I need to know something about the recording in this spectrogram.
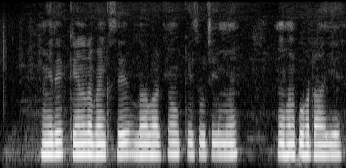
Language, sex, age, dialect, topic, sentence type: Hindi, male, 60-100, Awadhi Bundeli, banking, statement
